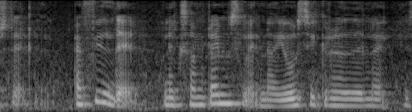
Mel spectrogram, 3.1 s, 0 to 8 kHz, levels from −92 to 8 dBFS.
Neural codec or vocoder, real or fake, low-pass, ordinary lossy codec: codec, 16 kHz, 4 kbps, FunCodec, trained on Chinese and English, 50 frames a second; fake; none; none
